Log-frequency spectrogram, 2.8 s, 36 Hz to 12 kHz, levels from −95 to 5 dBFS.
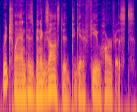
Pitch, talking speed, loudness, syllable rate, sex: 90 Hz, 220 wpm, -19 LUFS, 4.9 syllables/s, male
